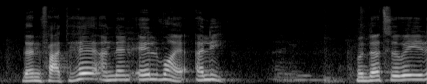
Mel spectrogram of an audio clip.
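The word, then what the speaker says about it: علی: We just pronounce it with alef, then fathe, and then ly, Ali.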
